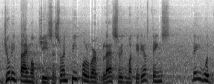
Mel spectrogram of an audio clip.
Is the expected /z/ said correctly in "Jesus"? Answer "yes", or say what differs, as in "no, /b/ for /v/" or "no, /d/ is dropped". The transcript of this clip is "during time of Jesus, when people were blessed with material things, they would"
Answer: no, /s/ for /z/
